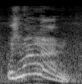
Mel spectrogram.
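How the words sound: It is said loudly and forcefully, almost shouted. "Dia teriak dia, ada tekanan gitu ya"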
